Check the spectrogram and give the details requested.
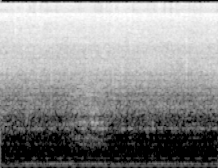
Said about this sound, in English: And now we're going to add our carrots.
